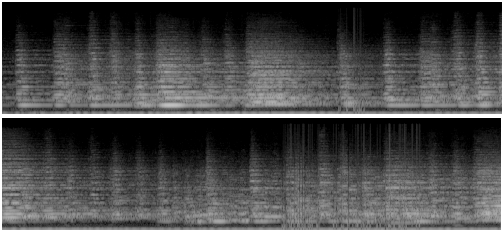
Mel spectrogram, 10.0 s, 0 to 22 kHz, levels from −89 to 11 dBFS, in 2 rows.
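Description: Processor overload crackle hits at 3.37–3.62 s and 7.80–9.18 s. Missed buffers of roughly 5 ms drop to silence, leaving rapid gaps heard as gritty tearing.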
